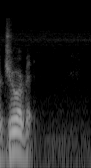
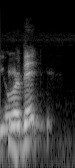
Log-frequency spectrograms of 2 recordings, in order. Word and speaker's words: Jorbit: My brother speaks Spanish from a Spanish-speaking church mission. He said it's Yorbit. So that is a Puerto Rican name, or Dominican, whatever it is. So you don't pronounce Ja as Ya. So Yorbit. So let's see, any we missed.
